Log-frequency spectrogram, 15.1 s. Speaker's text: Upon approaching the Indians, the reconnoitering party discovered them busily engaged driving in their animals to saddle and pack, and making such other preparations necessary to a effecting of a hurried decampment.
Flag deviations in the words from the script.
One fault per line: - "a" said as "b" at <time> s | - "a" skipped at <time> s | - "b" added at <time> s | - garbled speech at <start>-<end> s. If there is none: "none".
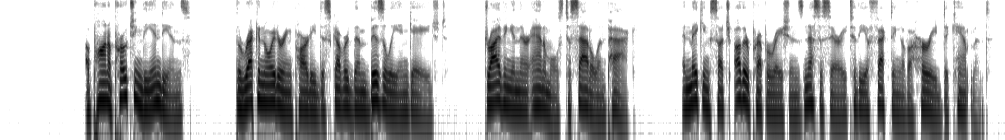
- "a" said as "the" at 12.8 s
